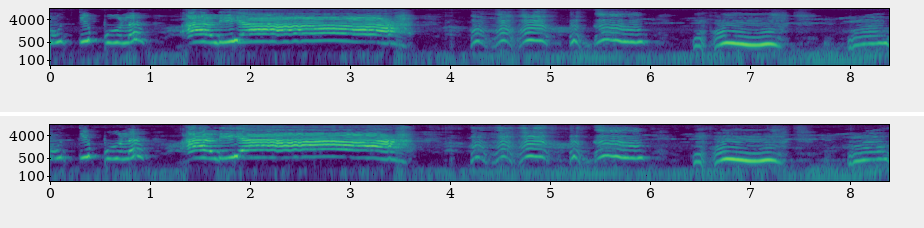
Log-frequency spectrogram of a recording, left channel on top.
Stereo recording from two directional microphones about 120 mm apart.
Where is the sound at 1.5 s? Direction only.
15° left (ahead or behind).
